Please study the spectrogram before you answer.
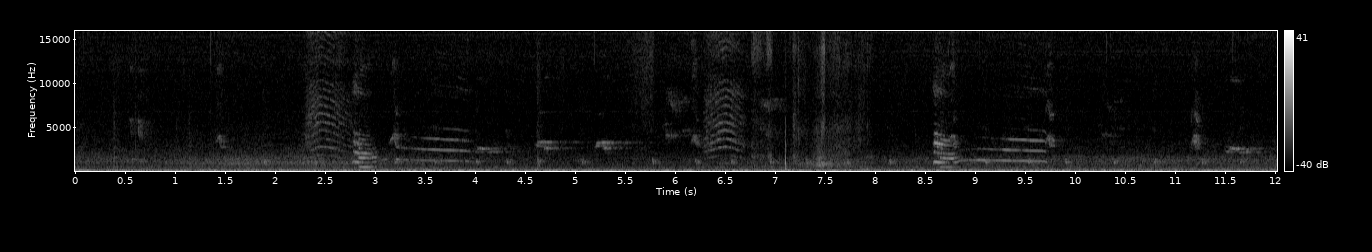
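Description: A squirrel gives high, squeaky chirps and drawn-out falling whines over a steady low rumble.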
